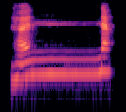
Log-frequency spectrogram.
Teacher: There is a longer time of gunna. You have to keep the sound in your nose for a longer time.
